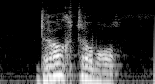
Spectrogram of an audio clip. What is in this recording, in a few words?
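"droogtrommel", Dutch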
